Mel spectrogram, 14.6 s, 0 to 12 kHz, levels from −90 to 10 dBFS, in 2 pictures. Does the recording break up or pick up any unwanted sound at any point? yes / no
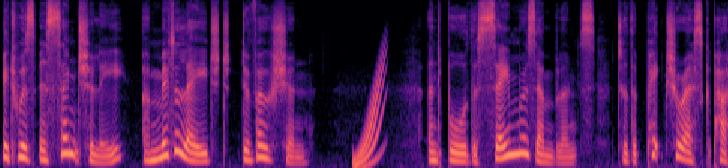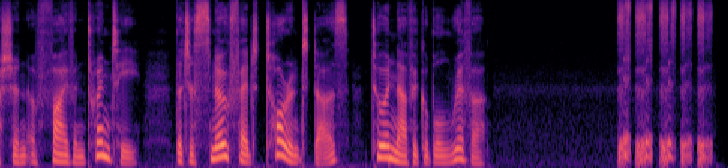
yes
